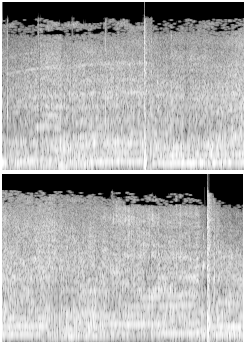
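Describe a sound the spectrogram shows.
A rally car engine roars loudly at high revs, shifting pitch through the gears.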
